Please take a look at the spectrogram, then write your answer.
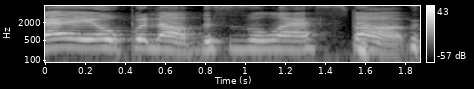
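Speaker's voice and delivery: bad, heavy put-on mash-up of Australian and Jersey. Recounting a train conductor character the speakers love, bad heavy Australian-Jersey accent. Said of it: "with like the really heavy accents that's just like".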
